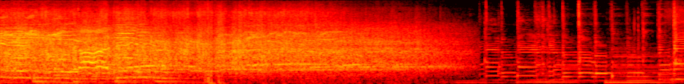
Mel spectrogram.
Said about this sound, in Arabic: حتى يطلع صوت ثلاث آلات بالتزامن تكمل اللحن وبعد الصمت السائد يفهم الجمهور ما يحدث فيصفقون بحرارة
